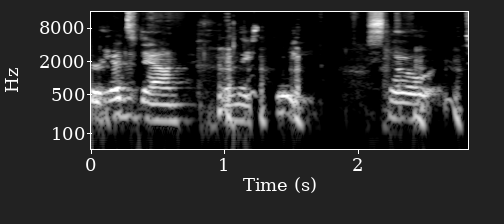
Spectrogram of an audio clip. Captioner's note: interviewer laughing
